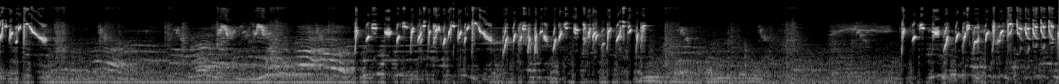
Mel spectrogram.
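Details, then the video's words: European goldfinch singing in two long outbursts of quick, high, tinkling notes, delivered as a rapid chattering stream, separated by quieter moments with soft low voice-like sounds in the background. "تغريد حسون خلو"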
